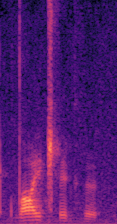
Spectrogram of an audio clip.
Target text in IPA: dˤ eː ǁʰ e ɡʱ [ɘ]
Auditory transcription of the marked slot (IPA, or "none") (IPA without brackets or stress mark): ɘ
